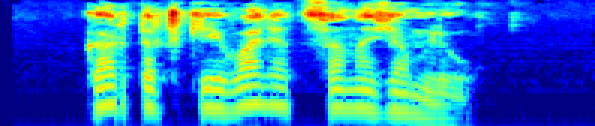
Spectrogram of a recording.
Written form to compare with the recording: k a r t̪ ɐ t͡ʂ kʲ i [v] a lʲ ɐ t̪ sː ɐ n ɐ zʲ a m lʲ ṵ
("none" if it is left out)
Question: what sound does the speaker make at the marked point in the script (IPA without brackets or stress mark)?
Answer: v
